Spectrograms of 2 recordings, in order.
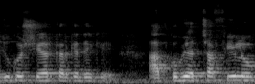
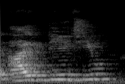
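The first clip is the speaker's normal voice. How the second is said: very slow, word by word I teach you; slow model sentence; 4 dB quieter, much slower than usual. Shown as a demonstration. Teacher slowly modelling I teach you for students. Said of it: "तो मैं क्या बोलूंगा, देखिए".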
